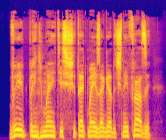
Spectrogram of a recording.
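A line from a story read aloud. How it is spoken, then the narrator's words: Laughing. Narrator (Russian): засмеялась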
